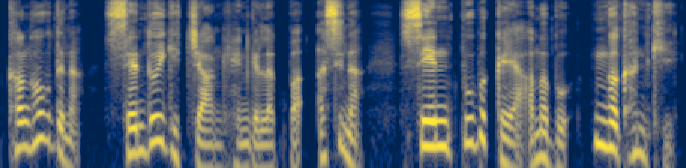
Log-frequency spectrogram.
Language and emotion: Manipuri, surprised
